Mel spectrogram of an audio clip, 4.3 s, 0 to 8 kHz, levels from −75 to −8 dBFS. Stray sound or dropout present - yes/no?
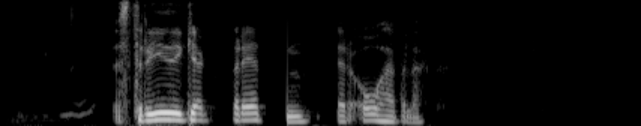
yes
